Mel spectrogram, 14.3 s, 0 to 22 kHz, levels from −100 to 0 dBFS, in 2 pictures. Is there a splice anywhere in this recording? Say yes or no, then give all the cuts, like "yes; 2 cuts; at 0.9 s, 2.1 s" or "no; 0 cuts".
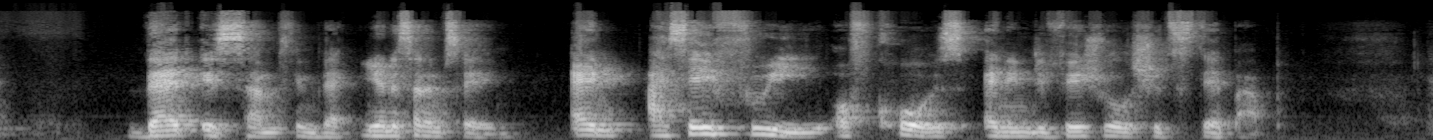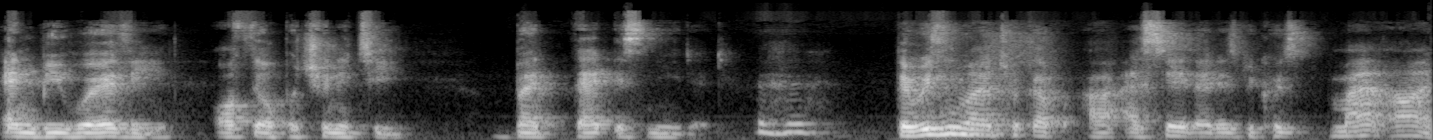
no; 0 cuts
